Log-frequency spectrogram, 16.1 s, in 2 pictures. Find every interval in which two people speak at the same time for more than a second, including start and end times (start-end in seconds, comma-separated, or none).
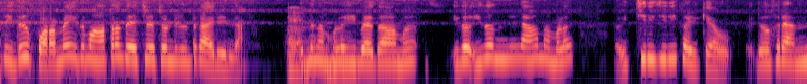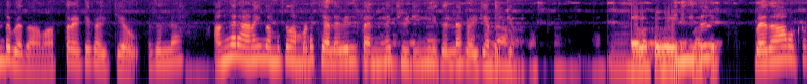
11.0-13.2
